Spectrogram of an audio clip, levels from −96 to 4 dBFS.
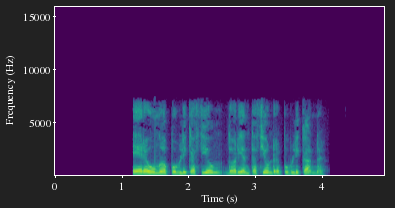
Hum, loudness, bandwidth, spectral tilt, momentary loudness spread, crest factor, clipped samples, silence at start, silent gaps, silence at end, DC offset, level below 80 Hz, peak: none; -18 LUFS; 7.2 kHz; -6.5 dB/octave; 9 LU; 16 dB; under 0.1%; 1.15 s; none; 0.9 s; under 0.1%; -58 dBFS; -2 dBFS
